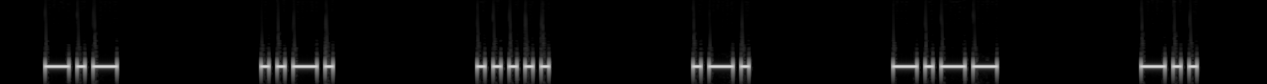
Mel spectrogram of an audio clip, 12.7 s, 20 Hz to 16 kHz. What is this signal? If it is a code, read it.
Morse code, heard as a keyed tone, about 15 wpm, spaced as for 5 wpm, 700 Hz. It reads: KF5RYD
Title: USA Call Signs - 6x Character Spacing - 15wpm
